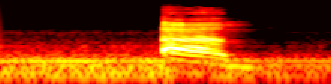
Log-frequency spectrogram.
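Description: A car's steady low engine drone runs throughout, broken by a brief, loud, harsh roar with a rising, buzzy tone that lasts about a quarter second before dropping back to the hum.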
